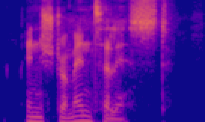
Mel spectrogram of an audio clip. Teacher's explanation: five syllables instrumentalists stress the middle one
